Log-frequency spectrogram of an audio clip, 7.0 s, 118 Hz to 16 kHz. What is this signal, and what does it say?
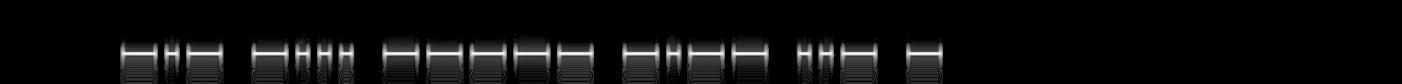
Morse code, heard as a keyed tone, about 22 wpm, 700 Hz. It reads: KB0YUT
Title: USA Call Signs - 6 Characters - Repeated 2x - 22wpm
